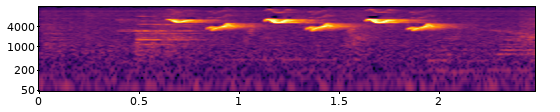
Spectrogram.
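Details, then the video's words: Cinereous tit in full, insistent song meant to lure other birds to sing, giving three crisp paired notes, each a high flat whistle followed by a slightly lower falling note, over a quiet background. "Glatik Batu Gacor Ngotot Untuk Pancing Bunyi"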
